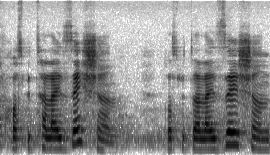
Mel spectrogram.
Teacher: The stress is on ZA.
